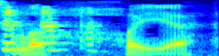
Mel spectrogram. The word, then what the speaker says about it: La Jolla: So it's spelled J O-L-L-A, but it's pronounced La Jolla.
